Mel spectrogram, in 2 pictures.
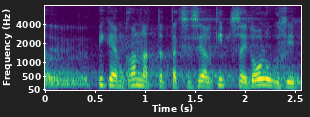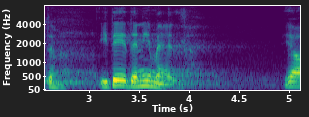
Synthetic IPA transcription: piɡemkɑnːɑt̪ːˑɑt̪ːˑɑkse̞seɑlkit̪sɑjd̪o̞lusid̪̥id̪̥e̞ːd̪̥enimḛl | jɑ

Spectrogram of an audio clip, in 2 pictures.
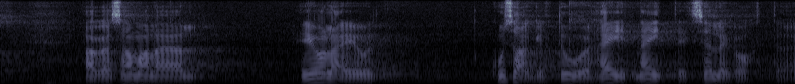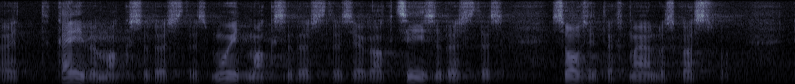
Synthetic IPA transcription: ɑɡ̥ɑsɑmɑlɑjɑl | e̞jo̞leju | kusɑɡ̥ilt̪ːuːɦæjd̪̥næjt̪ːˑe̞jd̪̥se̞lːeko̞ht̪ɑ̰ʔe̞̰t̪ˑkæjb̥emɑksut̪ɤst̪e̞smujd̪mɑkset̪ɤst̪esjɑɡ̥ɑːkt̪siːset̪ɤ̞st̪e̞sː | o̞ːsit̪ːˑɑksmɑjɑnd̪̥uskɑsvṵ

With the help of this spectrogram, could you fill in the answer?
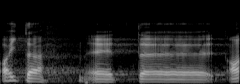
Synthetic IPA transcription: ʔɑjt̪ːˑɑ | et̪ː | ɑ

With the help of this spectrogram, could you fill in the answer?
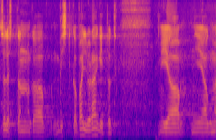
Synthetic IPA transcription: se̞lːest̪o̞nkɑvist̪kɑpɑlʲjuɾæːɡ̥it̪ːˑud̪̥ | jɑjɑkume

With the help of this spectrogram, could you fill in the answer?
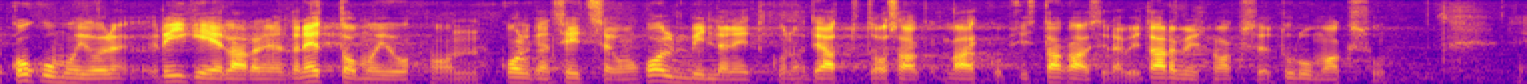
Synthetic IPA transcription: ko̞ɡ̥umɤjuriːɡie̞ːlɑɾeniø̞ld̪ne̞t̪ːˑo̞mɤjuo̞̰nko̞lɡ̥ensejt̪seko̞mɑko̞lmːilʲːjo̞nit̪kunɑt̪eɑt̪ːˑud̪̥o̞̰sɑlɑ̰ekˑub̥sist̪ɑɡ̥ɑsilæ̰bḭt̪ɑrbiismɑksuɑt̪uɾumɑksṵ

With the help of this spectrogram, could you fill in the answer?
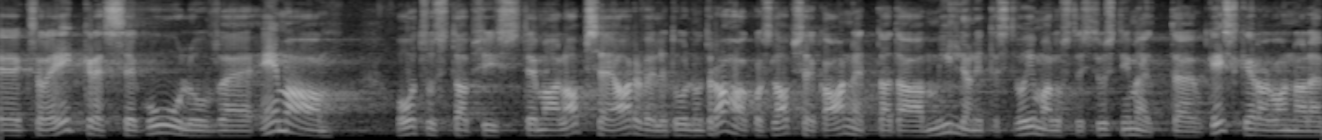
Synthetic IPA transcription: ekso̞lee̞kre̞sːe̞kuːluve̞mɑ | o̞t̪sust̪ɑb̥sist̪e̞mɑlɑpse̞ɑrve̞le̞t̪ulnud̪̥rɑɦɑkoslɑpse̞ɡ̥ɑɑnːe̞t̪ːˑɑd̪̥ɑmiljo̞nit̪ːˑe̞st̪vɤjmɑlust̪e̞st̪just̪nime̞lt̪ˑke̞ske̞ɾɑko̞nːɑle̞

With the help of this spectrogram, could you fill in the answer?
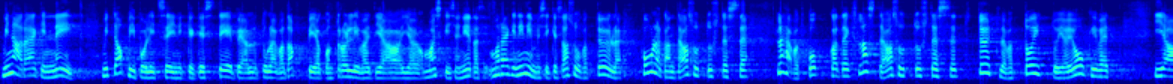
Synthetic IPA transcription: minɑɾæːɡ̥inːe̞jd̪̥ | mit̪ːe̞ɑb̥ipo̞lʲit̪se̞jnikːˑeke̞st̪e̞ːpeɑlt̪ule̞vɑd̪̥ɑpːijɑko̞nt̪ro̞lʲːivɑd̪̥jɑjɑmɑsʲkisjɑnied̪ɑsimɑɾæːɡ̥ininime̞sike̞sɑsuvɑd̪̥̚t̪ø̞ːle̞ | ho̞ːle̞kɑnd̪̥e̞ɑsut̪ːˑust̪e̞sːe̞ | læɦe̞vɑd̪̥ko̞kːɑd̪̥e̞kslɑst̪e̞ɑsut̪ːˑust̪e̞sːe | t̪ø̞ːt̪ˑle̞vɑd̪tːo̞jt̪ːˑujɑjo̞ːkivet̪ːˑ | jɑ

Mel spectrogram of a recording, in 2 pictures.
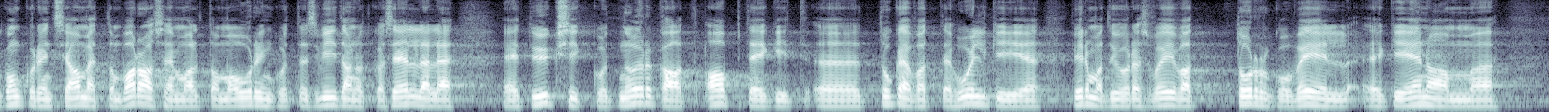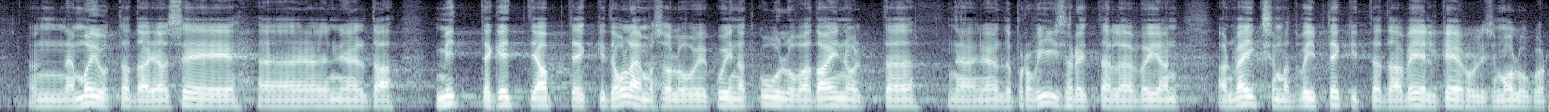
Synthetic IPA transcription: ko̞ŋkuɾe̞nʲt̪siɑme̞t̪ːˑo̞nvɑɾɑse̞mɑlt̪ːˑo̞mɑuːɾiŋɡut̪ːˑe̞sviːd̪ɑnud̪̥kɑse̞lːe̞le̞ | et̪ːyksikːud̪̥nɤrɡ̥ɑd̪̥ɑpt̪e̞ɡ̥id̪̥t̪ːuɡe̞vɑt̪ːˑe̞ɦulʲɡ̥ifirmɑd̪ejuːɾe̞svɤ̞jvɑd̪ːurɡ̥uve̞ːlkie̞nɑm | mɤjut̪ːˑɑd̪ɑjɑse̞ː | niø̞ld̪̥ɑ | mit̪ːe̞ke̞t̪ʲːiɑp̚t̪e̞kːid̪̥eo̞le̞mɑso̞luvjkujnɑd̪̥kuːluvɑd̪ɑjnult̪ | niøld̪ɑpro̞viːso̞ɾit̪ˑːe̞levɤjo̞n | o̞nvæjkse̞mɑd̪̥vɤjb̥̚t̪e̞kːˑit̪ːˑɑd̪̥ɑve̞ːlke̞ːɾulisemo̞luko̞rd̪̥

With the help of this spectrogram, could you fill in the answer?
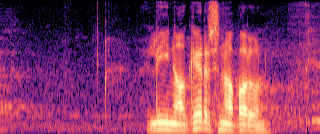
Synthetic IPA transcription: liːnɑkersnɑpɑlun

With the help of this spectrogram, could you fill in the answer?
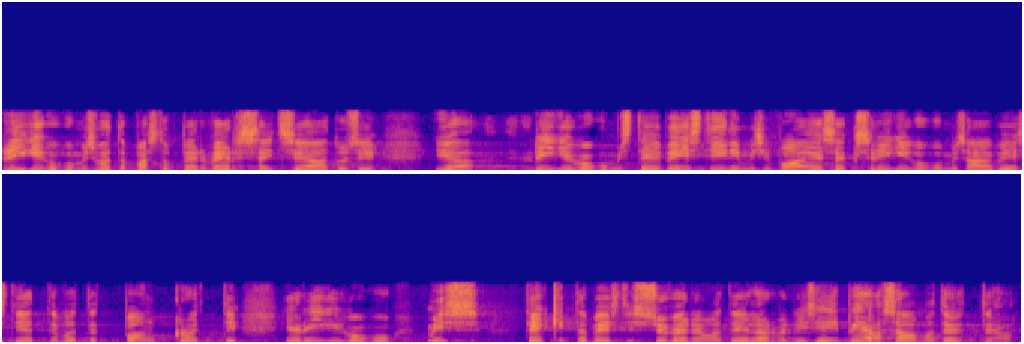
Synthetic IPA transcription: riːɡ̥iko̞ɡ̥umisvɤt̪ːˑɑbvɑst̪upe̞rve̞rsːe̞jd̪se̞ɑd̪usi | jɑ | riːɡiko̞ɡumist̪e̞ːbe̞ːst̪iinime̞sivɑe̞se̞ksriːɡ̥iko̞ɡ̥umisɑjɑbe̞ːst̪ie̞t̪ːe̞vɤt̪ːˑe̞t̪̚pɑŋkro̞t̪ʲːijɑɾiːɡiko̞ɡu | mis | t̪e̞kːˑit̪ːˑɑbe̞ːst̪isːyve̞ne̞vɑt̪ːˑe̞ːlɑrve̞kriːsie̞jpeɑsɑːmɑt̪ø̞ːt̪t̪ːe̞ɦɑ̰

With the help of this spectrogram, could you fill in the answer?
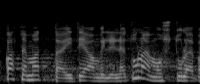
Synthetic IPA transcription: kɑht̪le̞mɑt̪ːɑe̞jt̪eɑmilːinet̪ule̞must̪uleb̥

